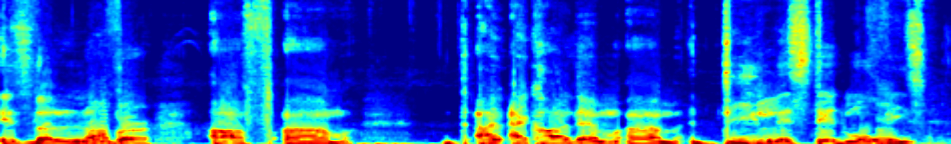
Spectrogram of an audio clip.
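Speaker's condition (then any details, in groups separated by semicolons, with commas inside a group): No condition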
